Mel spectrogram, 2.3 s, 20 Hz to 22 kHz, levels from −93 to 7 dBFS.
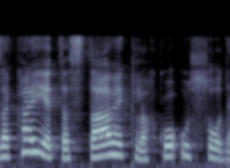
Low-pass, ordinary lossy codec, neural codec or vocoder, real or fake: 9.9 kHz; none; vocoder, 22.05 kHz, 80 mel bands, Vocos; fake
